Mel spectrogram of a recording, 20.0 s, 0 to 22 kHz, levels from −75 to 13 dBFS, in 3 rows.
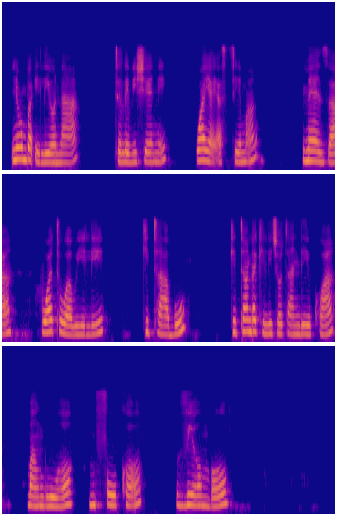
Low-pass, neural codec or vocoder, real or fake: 7.2 kHz; codec, 16 kHz, 0.7 kbps, FocalCodec; fake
